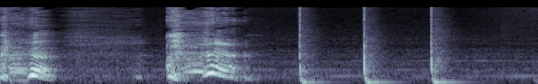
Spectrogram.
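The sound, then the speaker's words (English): Someone fakes a cough: two drawn-out, voiced throaty bursts followed by three short, sharp coughs in quick succession, with no talking. “A fake cough.”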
